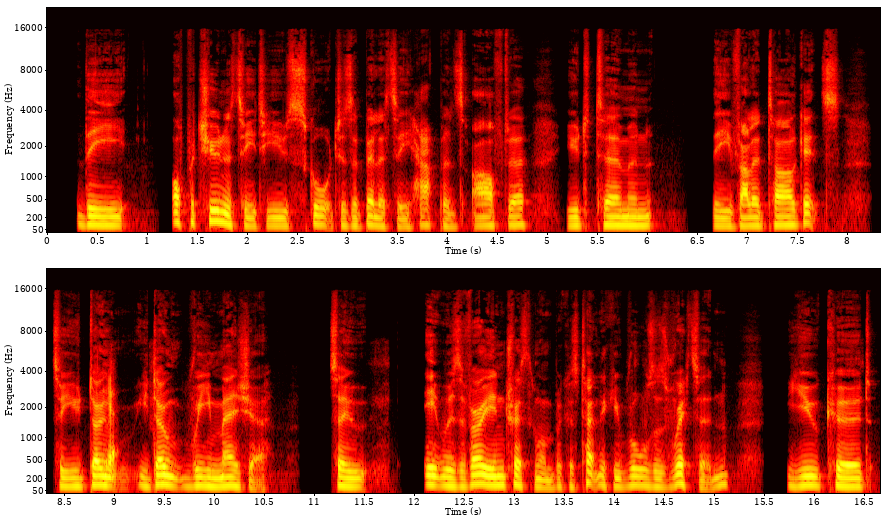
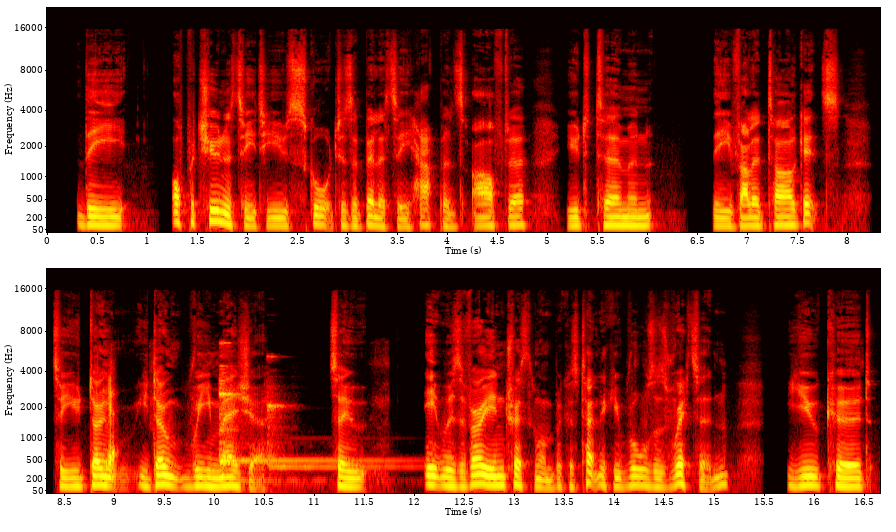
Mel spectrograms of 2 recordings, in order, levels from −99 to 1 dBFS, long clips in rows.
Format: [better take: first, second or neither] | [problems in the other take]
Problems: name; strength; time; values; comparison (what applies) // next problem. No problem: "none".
first | doorbell; noticeable; at 10 s; peak 1 dB below the speech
